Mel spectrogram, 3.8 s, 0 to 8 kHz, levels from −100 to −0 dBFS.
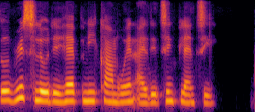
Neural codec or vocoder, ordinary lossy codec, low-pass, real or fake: codec, 16 kHz, 0.8 kbps, ZipCodec; none; none; fake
